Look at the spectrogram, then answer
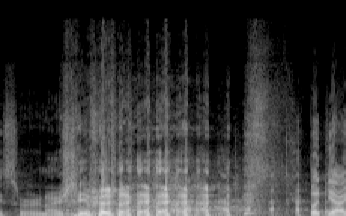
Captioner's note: all laughing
